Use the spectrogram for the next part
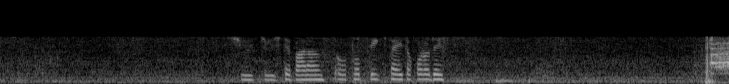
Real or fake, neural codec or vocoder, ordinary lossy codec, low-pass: fake; codec, 44.1 kHz, 7.8 kbps, DAC; none; 3.6 kHz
